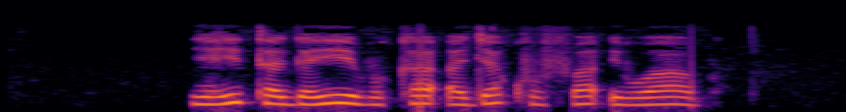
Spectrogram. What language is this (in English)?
Kinyarwanda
